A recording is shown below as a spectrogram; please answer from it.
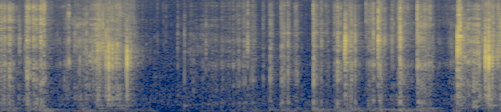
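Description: A solid, dry, palm-sized oval bar of orange Palmolive soap is held in the hand and carved with a metal box-cutter blade, peeling off flakes. Bursts of crisp, bright scraping and crackling come in quick strokes, with a brief quiet pause after the first second, then resume with sharp, dry snaps.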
